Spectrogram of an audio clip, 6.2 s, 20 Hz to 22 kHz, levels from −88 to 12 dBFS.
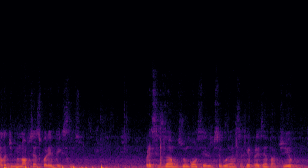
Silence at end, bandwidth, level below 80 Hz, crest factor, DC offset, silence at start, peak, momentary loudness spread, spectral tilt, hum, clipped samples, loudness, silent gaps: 0 s; 10.5 kHz; -46 dBFS; 22 dB; under 0.1%; 0 s; -10 dBFS; 9 LU; -9 dB/octave; none; under 0.1%; -33 LUFS; none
